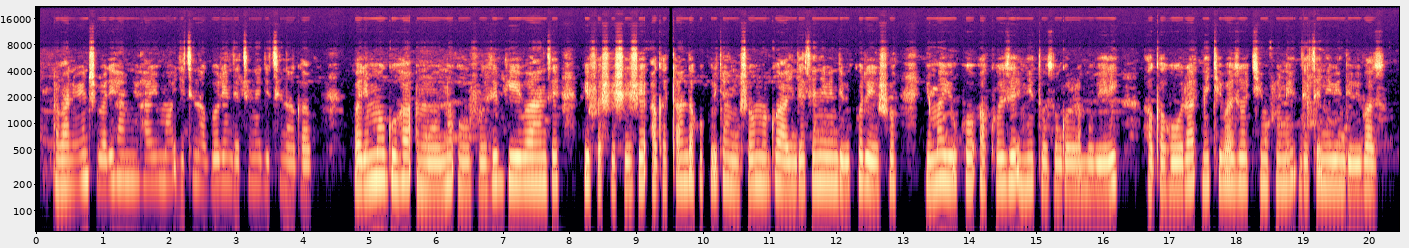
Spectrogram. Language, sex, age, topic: Kinyarwanda, female, 18-24, health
